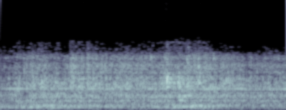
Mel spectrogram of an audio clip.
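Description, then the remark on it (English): Muffled underwater rumbling of a sinking ship's boilers blowing up as cold water reaches them: a dense, steady low roar with faint crackling and splintering textures, swelling slightly midway, with no sharp separate blasts and no voices. “The cold water has reached her boilers. Do you hear them blow up?”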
